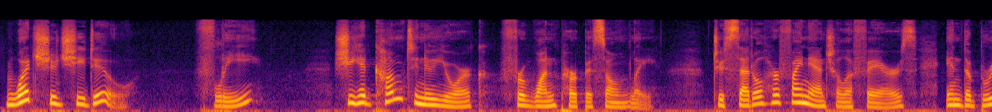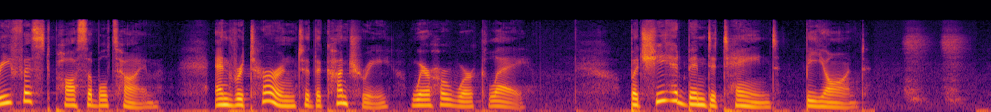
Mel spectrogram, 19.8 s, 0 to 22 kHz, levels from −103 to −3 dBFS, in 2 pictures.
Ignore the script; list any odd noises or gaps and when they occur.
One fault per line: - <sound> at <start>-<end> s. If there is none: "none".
- sniff at 18.9-19.7 s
